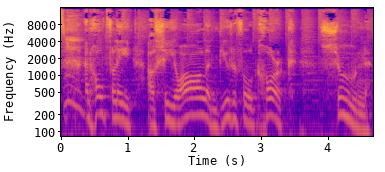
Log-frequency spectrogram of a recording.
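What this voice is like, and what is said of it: Put-on Cork accent. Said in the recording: “such a convincing Cork accent ... he sounded like he was trying to put on an accent”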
